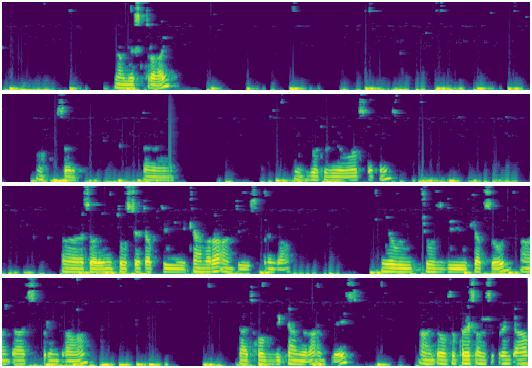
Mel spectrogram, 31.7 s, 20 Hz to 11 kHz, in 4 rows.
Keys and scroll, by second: 8.8 Escape, 14.7 s, 24.2-26.5 typing.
